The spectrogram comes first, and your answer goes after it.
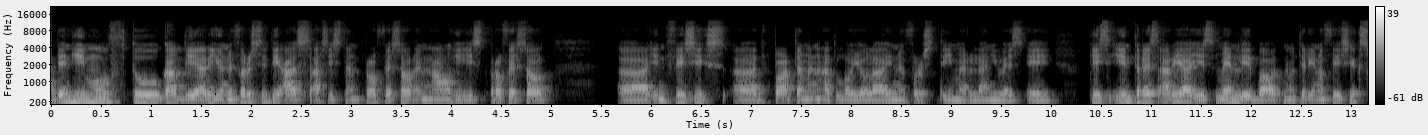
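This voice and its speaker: Young male moderator, formal halting introduction over a video call. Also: mid-range voice, steady tone. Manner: careful, halting, frequent fillers. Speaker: seminar moderator.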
